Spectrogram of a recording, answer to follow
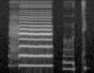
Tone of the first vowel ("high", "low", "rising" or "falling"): high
